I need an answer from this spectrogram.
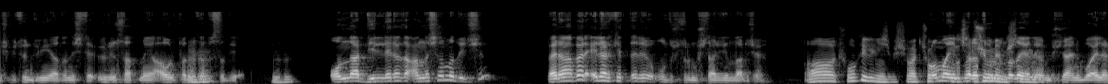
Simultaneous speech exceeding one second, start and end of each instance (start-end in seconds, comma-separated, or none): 9.3-10.5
